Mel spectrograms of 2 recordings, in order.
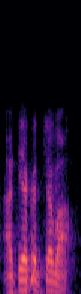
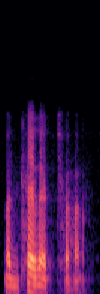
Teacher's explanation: There is no va here. It's visarga. There is no va.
